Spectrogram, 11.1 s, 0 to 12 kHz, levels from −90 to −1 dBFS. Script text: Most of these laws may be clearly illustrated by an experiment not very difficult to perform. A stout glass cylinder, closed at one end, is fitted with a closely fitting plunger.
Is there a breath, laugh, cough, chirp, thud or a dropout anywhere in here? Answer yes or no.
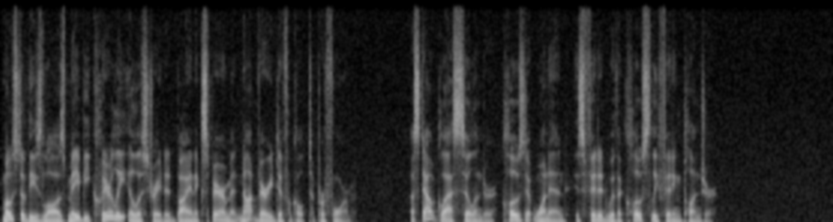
no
